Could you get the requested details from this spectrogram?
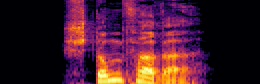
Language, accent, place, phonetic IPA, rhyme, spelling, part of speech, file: German, Germany, Berlin, [ˈʃtʊmp͡fəʁə], -ʊmp͡fəʁə, stumpfere, adjective, De-stumpfere.ogg
- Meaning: inflection of stumpf: 1. strong/mixed nominative/accusative feminine singular comparative degree 2. strong nominative/accusative plural comparative degree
